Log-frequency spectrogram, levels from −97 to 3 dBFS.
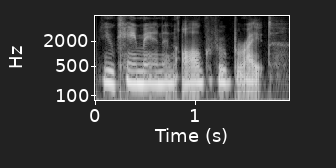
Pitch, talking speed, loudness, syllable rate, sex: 200 Hz, 215 wpm, -16 LUFS, 4.2 syllables/s, female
